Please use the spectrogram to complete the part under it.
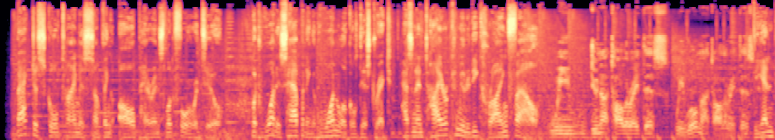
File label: tv affiliate topical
